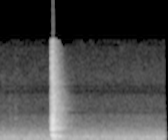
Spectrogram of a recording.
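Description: A rubber-band launcher lets go of a cup flyer made of two foam cups taped bottom to bottom: one short snap-swish about two-thirds of a second in, over steady room hiss.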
